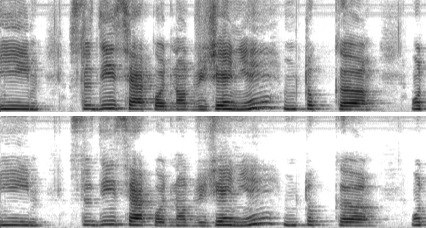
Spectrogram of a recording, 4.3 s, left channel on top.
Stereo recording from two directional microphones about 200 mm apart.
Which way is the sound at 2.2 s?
45° left (ahead or behind).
